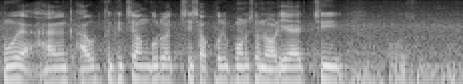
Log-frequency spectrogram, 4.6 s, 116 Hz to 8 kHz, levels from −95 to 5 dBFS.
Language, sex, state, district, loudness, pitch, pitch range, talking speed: Odia, male, Odisha, Malkangiri, -14 LUFS, 140 Hz, 135-145 Hz, 130 wpm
